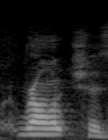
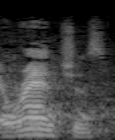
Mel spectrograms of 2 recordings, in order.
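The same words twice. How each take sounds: First: It is said in a British accent. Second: It is said in an American accent. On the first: It sounds a little posh. The speaker calls it wrong. "ranchers is a little bit posh" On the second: It fits an American setting. The speaker calls it right. "You gotta say ranchers"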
